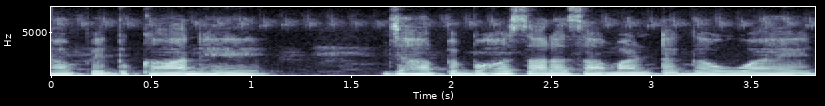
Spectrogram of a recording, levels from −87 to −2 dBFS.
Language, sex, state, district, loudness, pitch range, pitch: Hindi, female, Uttar Pradesh, Lalitpur, -15 LUFS, 170-185 Hz, 180 Hz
